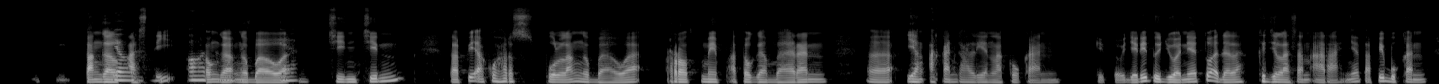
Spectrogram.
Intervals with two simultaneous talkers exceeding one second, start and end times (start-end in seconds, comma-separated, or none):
1.1-2.9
